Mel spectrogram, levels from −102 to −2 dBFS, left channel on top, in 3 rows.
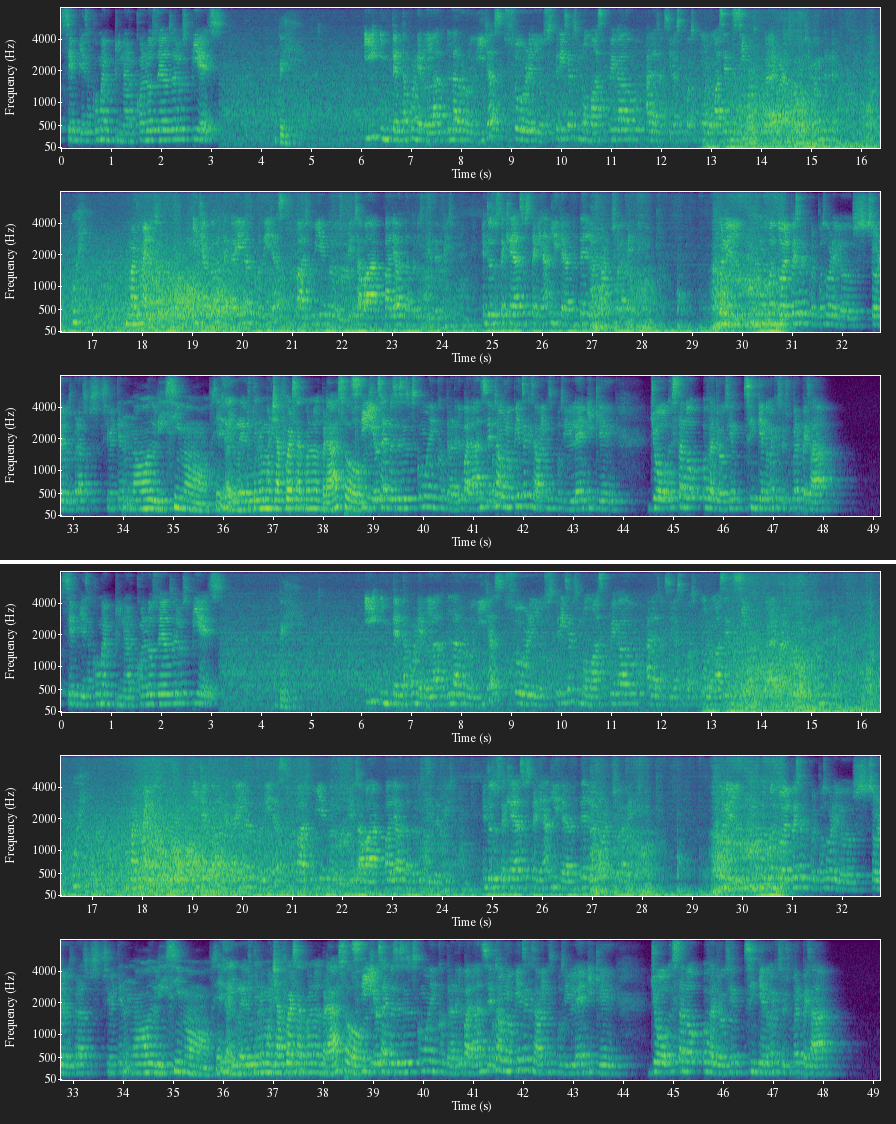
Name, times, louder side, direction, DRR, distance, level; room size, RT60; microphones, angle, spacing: voice 1, 0.0-3.2 6.1-15.5 19.0-20.8 21.1-24.4 24.8-27.8 29.5-29.9 30.3-34.1 35.9-37.6 38.6-48.0, left 1 dB, 40° left, -4 dB, 1.3 m, -27 dB
sound 1, 3.1-20.2, equal, 20° right, 1.2 m, -38 dB
voice 2, 4.3-4.8 16.6-17.0 17.7-18.4 29.4-30.8 34.0-38.9, left 3 dB, 60° left, -2 dB, 0.5 m, -24 dB
sound 2, 12.8-30.8, equal, 50° right, 1.3 m, -26 dB
sound 3, 13.3-24.1, right 2 dB, 90° right, 0.5 m, -28 dB
5.9 x 2.6 x 3.2 m, 0.89 s
head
